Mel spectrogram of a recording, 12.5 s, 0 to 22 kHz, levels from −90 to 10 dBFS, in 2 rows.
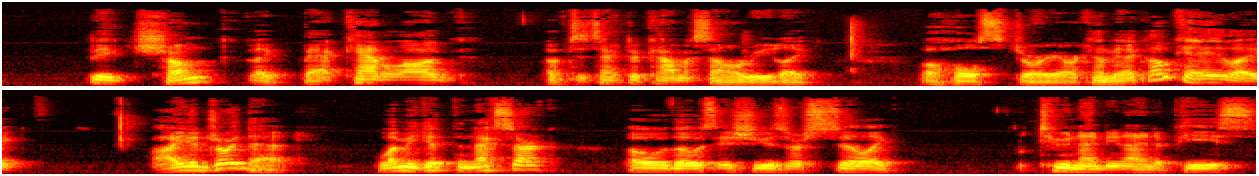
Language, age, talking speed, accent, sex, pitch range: English, 30-49, 200 wpm, American, male, 80-110 Hz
